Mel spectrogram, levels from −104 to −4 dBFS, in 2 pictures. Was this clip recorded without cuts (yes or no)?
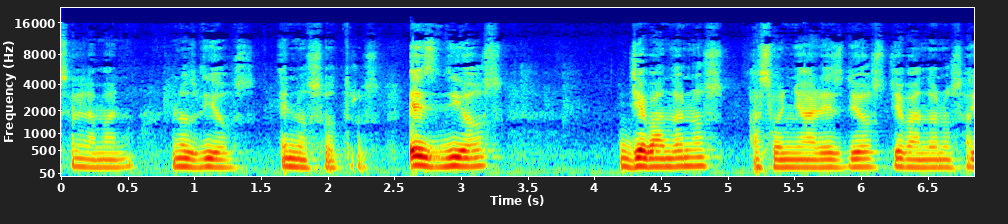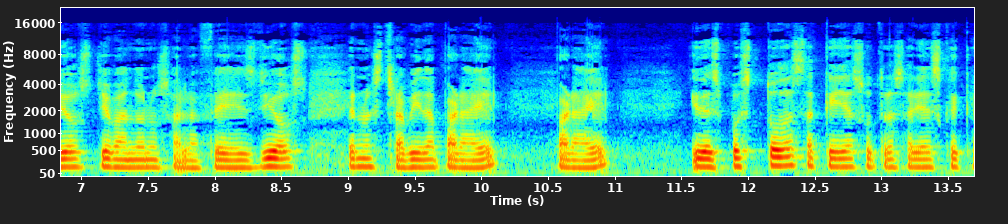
no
